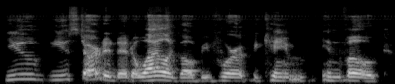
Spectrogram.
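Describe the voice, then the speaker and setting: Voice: mid-range voice, moderate pace, creaky. A podcast host in a casual interview, thoughtful and supportive, often affirming the guest.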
